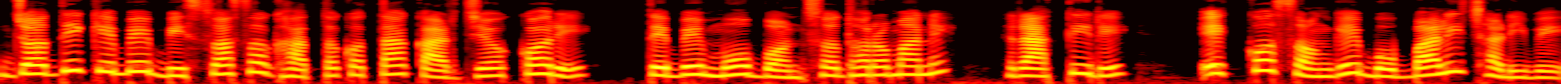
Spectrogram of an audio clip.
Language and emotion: Odia, neutral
